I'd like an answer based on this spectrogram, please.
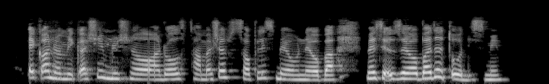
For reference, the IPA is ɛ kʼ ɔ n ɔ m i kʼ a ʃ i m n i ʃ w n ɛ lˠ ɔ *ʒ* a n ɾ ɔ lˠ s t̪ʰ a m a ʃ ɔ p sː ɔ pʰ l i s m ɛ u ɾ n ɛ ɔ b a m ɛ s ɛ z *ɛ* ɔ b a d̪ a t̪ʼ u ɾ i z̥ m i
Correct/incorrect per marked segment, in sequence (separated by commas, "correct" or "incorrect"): incorrect, correct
